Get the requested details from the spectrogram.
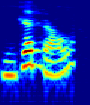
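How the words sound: It is said as a polite request. The listener is politely asked to leave. "it becomes a request"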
